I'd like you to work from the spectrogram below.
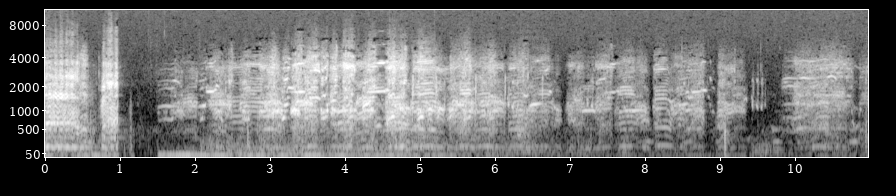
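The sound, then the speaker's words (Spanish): A busy farmyard chorus in a village: honking geese and clucking fowl with bleating sheep and goats, many overlapping calls filling the scene continuously and fairly loud, with no talking. “Vivía en un pueblo ahí con animales, había borregos, había cuches, o sea, puerquitos, patos, gallinas, gallos, todo.”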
